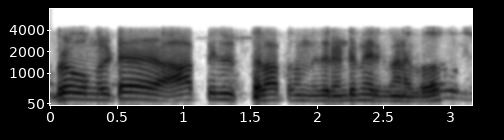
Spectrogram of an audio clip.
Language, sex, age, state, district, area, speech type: Tamil, male, 18-30, Tamil Nadu, Perambalur, rural, conversation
